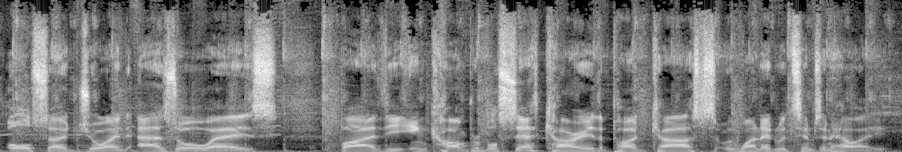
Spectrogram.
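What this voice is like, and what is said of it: Rough, unwell-sounding voice. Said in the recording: “you can hear in my voice, I'm a little underdone ... You sound like shit ... Sound like you've been hit by a truck, mate.”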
